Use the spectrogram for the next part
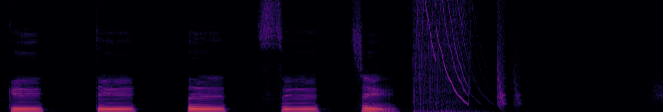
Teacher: Tense consonants, also known as double consonants, are pronounced with a stiffer voice. More pressure is built up and it's released much more quickly than plain sounds.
